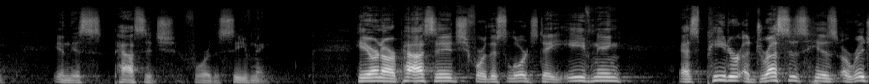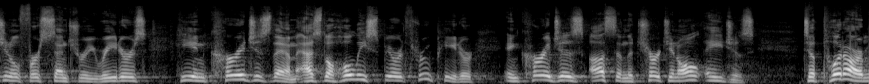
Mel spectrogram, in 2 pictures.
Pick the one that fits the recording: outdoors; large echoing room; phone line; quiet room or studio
large echoing room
